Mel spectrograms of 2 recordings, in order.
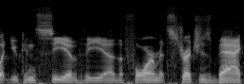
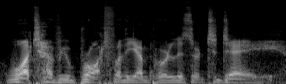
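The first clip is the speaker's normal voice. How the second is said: deep echoing voice; 2 semitones lower than usual. A narrator's reading. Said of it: "a deep voice echoes from the skull".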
